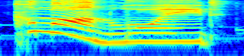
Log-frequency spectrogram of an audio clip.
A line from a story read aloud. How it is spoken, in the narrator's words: Sophia exclaimed, running into the house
